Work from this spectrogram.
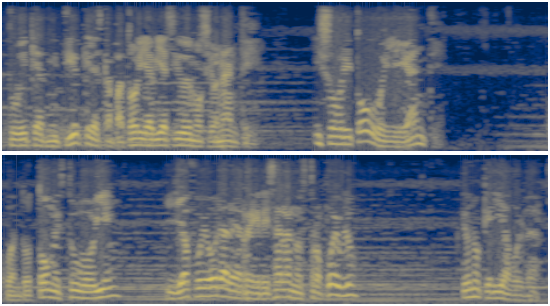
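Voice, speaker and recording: A man's voice: medium pitch, expressive, moderate pace, pauses often, lightly acted. An actor playing a plain-spoken, restless runaway teenage boy who narrates his own story in a casual, folksy way, in a radio drama. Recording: muffled radio play with music.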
